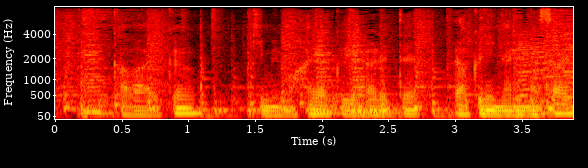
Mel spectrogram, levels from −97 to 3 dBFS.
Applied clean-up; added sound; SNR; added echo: none; none; none; none.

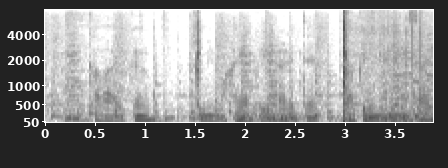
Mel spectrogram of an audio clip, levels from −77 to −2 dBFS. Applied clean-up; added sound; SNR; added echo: none; Fire; 2 dB; none.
